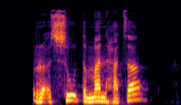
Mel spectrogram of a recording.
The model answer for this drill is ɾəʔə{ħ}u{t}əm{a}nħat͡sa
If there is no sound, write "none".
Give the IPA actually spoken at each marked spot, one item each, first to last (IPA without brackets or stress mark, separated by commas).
s, t, a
